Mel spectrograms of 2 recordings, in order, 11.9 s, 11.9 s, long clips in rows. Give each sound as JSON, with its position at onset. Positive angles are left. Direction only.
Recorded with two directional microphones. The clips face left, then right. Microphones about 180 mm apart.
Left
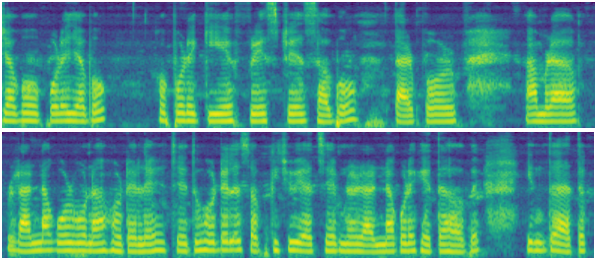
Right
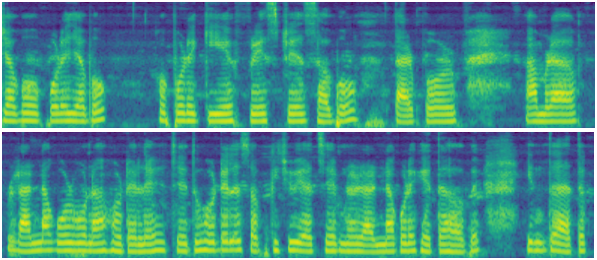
{"t": 0.0, "sound": "speech", "side_deg": 45}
